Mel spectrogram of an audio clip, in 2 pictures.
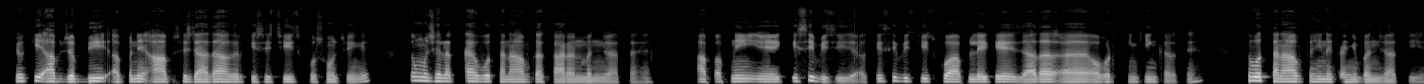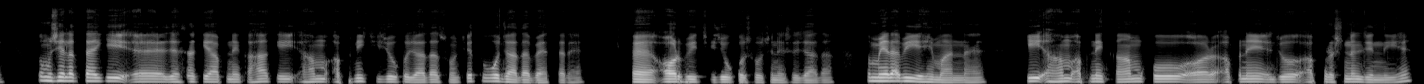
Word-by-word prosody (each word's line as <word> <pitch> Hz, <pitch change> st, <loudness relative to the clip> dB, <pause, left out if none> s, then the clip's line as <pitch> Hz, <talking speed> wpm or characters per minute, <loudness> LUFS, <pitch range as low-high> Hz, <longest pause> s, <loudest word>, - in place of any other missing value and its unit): क्योंकि 155 Hz, +3 st, +3 dB
आप 135 Hz, -1 st, +3 dB
जब 125 Hz, -1 st, +2 dB
भी 150 Hz, +1 st, +5 dB
अपने 130 Hz, +4 st, 0 dB
आप 125 Hz, 0 st, +1 dB
से 130 Hz, -, -4 dB
ज़्यादा 120 Hz, +1 st, +3 dB
अगर 115 Hz, -1 st, 0 dB
किसी 115 Hz, 0 st, -4 dB
चीज़ 115 Hz, 0 st, -4 dB
को 115 Hz, -, -4 dB
सोचेंगे, 105 Hz, +3 st, -4 dB, 0.4 s
तो 180 Hz, -, 0 dB
मुझे 160 Hz, -3 st, +3 dB
लगता 145 Hz, 0 st, 0 dB
है 145 Hz, -, +5 dB
वो 135 Hz, 0 st, +2 dB
तनाव 120 Hz, -2 st, -1 dB
का 120 Hz, -, +2 dB
कारण 105 Hz, -1 st, -1 dB
बन 100 Hz, -1 st, -3 dB
जाता 100 Hz, 0 st, -7 dB
है। 100 Hz, +1 st, -15 dB, 0.5 s
आप 125 Hz, +2 st, -3 dB
अपनी 130 Hz, -2 st, +1 dB
अ, -, -, -10 dB
किसी 155 Hz, +4 st, +1 dB
भी 120 Hz, -8 st, -2 dB
चीज़ 100 Hz, 0 st, -5 dB, 0.2 s
किसी 140 Hz, +4 st, -3 dB
भी 155 Hz, -1 st, -3 dB
चीज़ 140 Hz, -1 st, -5 dB
को 140 Hz, -, +4 dB
आप 125 Hz, -1 st, +2 dB
लेके 120 Hz, 0 st, +3 dB
ज़्यादा 110 Hz, +3 st, +3 dB, 0.4 s
अ, -, -, -1 dB
ओवरथिंकिंग 110 Hz, 0 st, -5 dB
करते 95 Hz, +2 st, -10 dB
हैं, 135 Hz, +7 st, -10 dB, 0.4 s
तो 180 Hz, -, +3 dB
वो 175 Hz, -, +9 dB
तनाव 135 Hz, -6 st, +3 dB
कहीं 125 Hz, 0 st, 0 dB
न 125 Hz, -, +2 dB
कहीं 110 Hz, 0 st, -1 dB
बन 105 Hz, -2 st, -1 dB
जाती 100 Hz, +1 st, -7 dB
है। 105 Hz, -, -13 dB, 0.3 s
तो 180 Hz, -, -3 dB
मुझे 175 Hz, 0 st, +4 dB
लगता 165 Hz, 0 st, +2 dB
है 155 Hz, -1 st, +4 dB
कि 155 Hz, 0 st, +3 dB
अ, -, -, -12 dB, 0.4 s
जैसा 125 Hz, +1 st, -1 dB
कि 125 Hz, +1 st, -2 dB
आपने 120 Hz, -1 st, -1 dB
कहा 125 Hz, +5 st, -2 dB
कि 125 Hz, -1 st, -4 dB
हम 125 Hz, +3 st, -2 dB
अपनी 145 Hz, +1 st, -4 dB
चीज़ों 120 Hz, -2 st, -3 dB
को 115 Hz, -, -3 dB
ज़्यादा 110 Hz, +1 st, 0 dB
सोचे, 105 Hz, +6 st, -5 dB
तो 150 Hz, +1 st, -10 dB
वो 150 Hz, 0 st, +4 dB
ज़्यादा 110 Hz, -4 st, +1 dB
बेहतर 100 Hz, 0 st, -4 dB
है, 100 Hz, +2 st, -11 dB, 0.5 s
ए 115 Hz, -2 st, +6 dB
और 125 Hz, +2 st, +5 dB
भी 120 Hz, 0 st, +1 dB
चीज़ों 115 Hz, -1 st, -2 dB
को 105 Hz, 0 st, -2 dB
सोचने 100 Hz, -1 st, -5 dB
से 100 Hz, 0 st, -8 dB
ज़्यादा। 100 Hz, +1 st, -6 dB, 0.4 s
तो 165 Hz, -, 0 dB
मेरा 160 Hz, 0 st, +7 dB
भी 155 Hz, -2 st, +4 dB
यही 125 Hz, -2 st, +2 dB
मानना 100 Hz, -2 st, -1 dB
है, 105 Hz, -, -8 dB, 0.4 s
कि 150 Hz, 0 st, +6 dB
हम 135 Hz, +2 st, 0 dB
अपने 135 Hz, -1 st, -1 dB
काम 125 Hz, +2 st, -2 dB
को 130 Hz, 0 st, 0 dB, 0.3 s
और 115 Hz, +1 st, 0 dB
अपने 130 Hz, +3 st, -2 dB, 0.2 s
जो 120 Hz, 0 st, +2 dB
अ, 110 Hz, 0 st, -5 dB
पर्सनल 125 Hz, +2 st, -1 dB
ज़िंदगी 105 Hz, -1 st, -2 dB
है, 145 Hz, +7 st, -4 dB
120 Hz, 205 wpm, -22 LUFS, 110-135 Hz, 0.5 s, वो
